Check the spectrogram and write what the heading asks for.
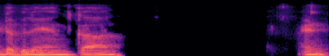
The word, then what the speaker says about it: KAAN: this is called drish Aerospace Industries KH K KH and Turkish language that's pronoun pronounced as Khan and uh in English in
